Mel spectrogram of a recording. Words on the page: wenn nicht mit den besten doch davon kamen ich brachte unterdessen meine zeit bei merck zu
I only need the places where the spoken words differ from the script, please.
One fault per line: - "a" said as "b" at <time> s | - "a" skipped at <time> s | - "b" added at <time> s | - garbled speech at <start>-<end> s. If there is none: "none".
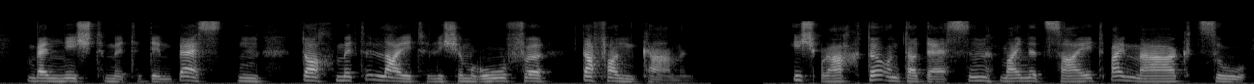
- "den" said as "dem" at 1.5 s
- "mit leidlichem rufe" added at 3.4 s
